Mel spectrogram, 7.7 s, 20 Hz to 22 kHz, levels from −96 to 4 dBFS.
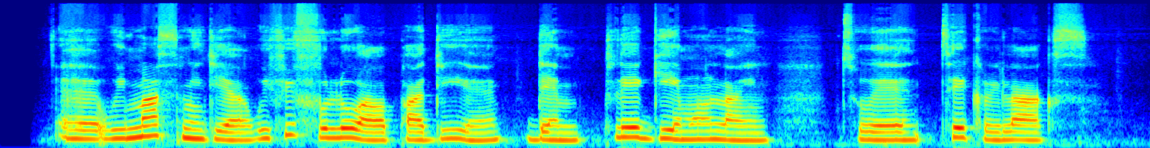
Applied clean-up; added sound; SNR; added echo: none; none; none; none.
